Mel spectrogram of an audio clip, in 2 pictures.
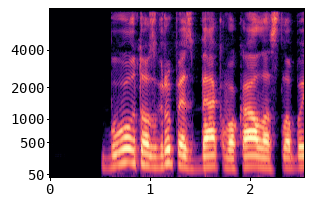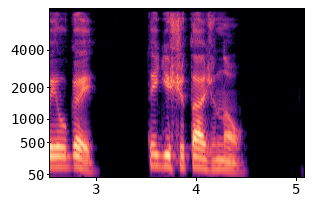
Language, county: Lithuanian, Kaunas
